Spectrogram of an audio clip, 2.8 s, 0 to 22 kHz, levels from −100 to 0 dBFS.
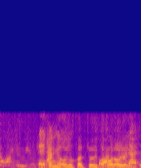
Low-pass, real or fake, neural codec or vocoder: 7.2 kHz; fake; codec, 16 kHz, 1 kbps, FreqCodec, smaller model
